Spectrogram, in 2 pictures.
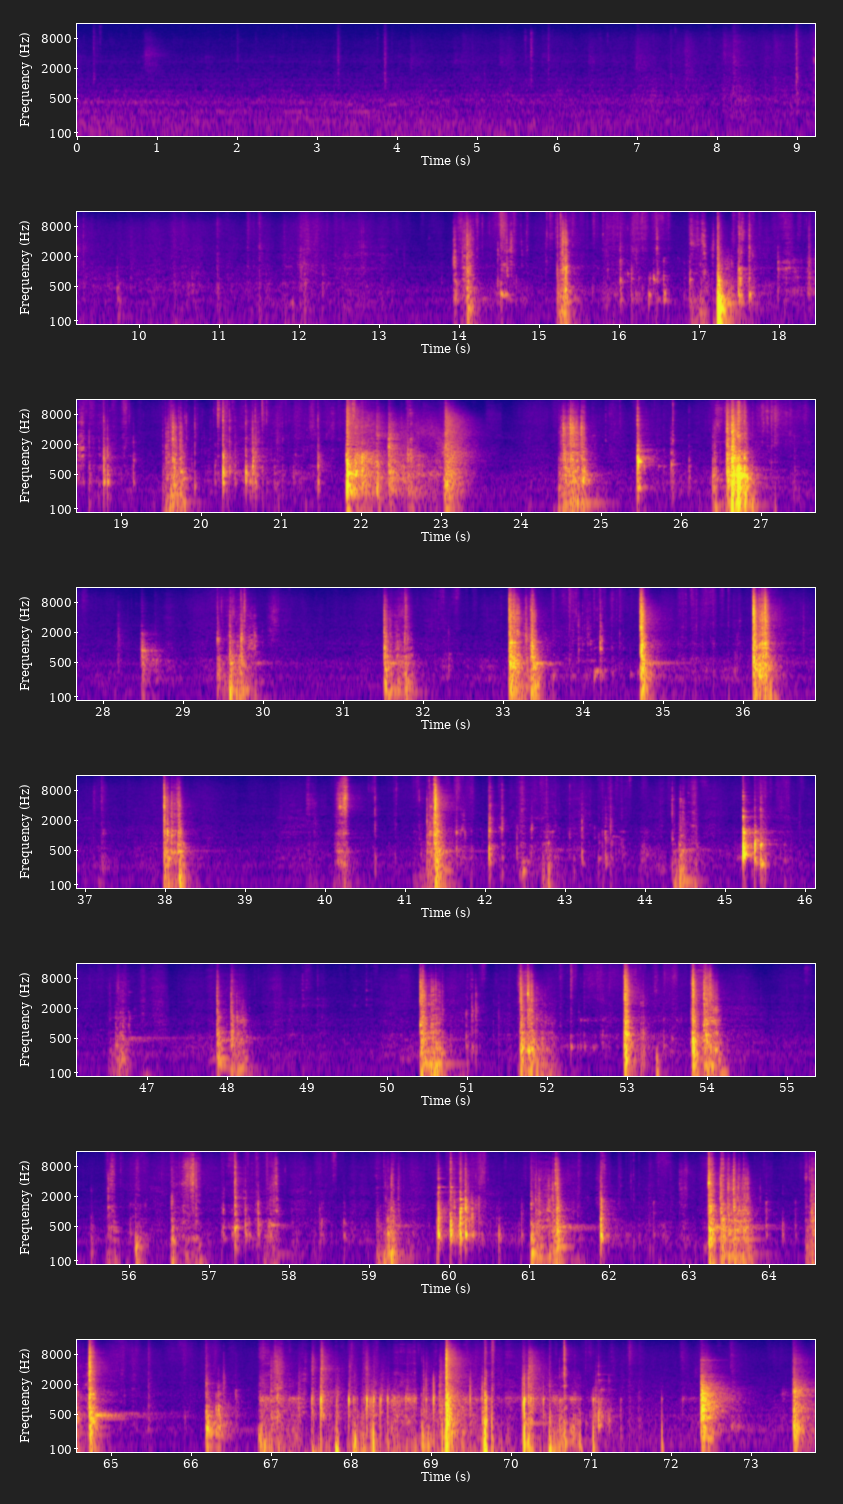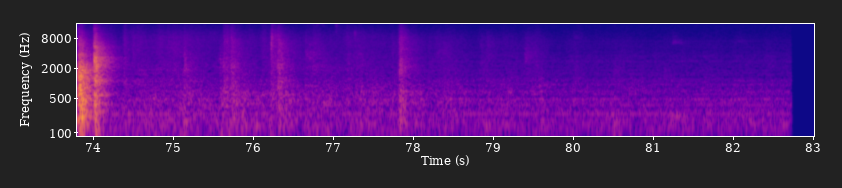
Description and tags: Assorted can foley
Food cans being handled
foley, dead-season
